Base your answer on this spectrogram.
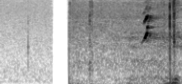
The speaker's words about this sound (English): This isn't a good place. There's some birds up. Oh, it's alright. If they crap on me, it's lucky.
